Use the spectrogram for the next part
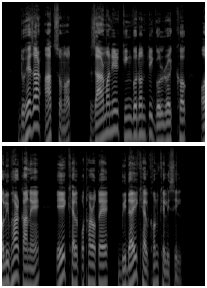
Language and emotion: Assamese, neutral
